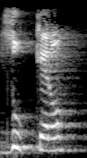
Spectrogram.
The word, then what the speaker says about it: zucchero: Z é, podemos dizer que quando é no começo da palavra, se pronuncia Z. Aqui coloquei zucchero, açúcar. – Zucchero. – Sim, exato. Pode ser zucchero, zampa, zio, sempre Z, zucchero.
